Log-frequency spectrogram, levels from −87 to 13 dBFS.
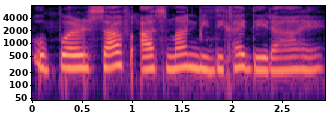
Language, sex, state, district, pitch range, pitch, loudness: Hindi, female, West Bengal, Alipurduar, 240-265 Hz, 255 Hz, -14 LUFS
